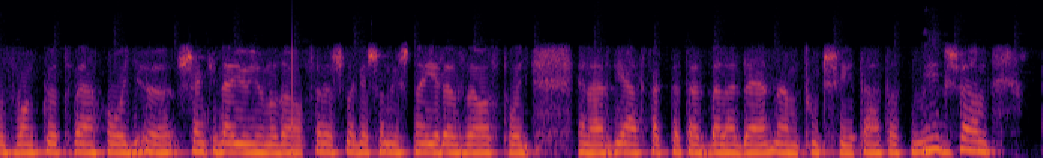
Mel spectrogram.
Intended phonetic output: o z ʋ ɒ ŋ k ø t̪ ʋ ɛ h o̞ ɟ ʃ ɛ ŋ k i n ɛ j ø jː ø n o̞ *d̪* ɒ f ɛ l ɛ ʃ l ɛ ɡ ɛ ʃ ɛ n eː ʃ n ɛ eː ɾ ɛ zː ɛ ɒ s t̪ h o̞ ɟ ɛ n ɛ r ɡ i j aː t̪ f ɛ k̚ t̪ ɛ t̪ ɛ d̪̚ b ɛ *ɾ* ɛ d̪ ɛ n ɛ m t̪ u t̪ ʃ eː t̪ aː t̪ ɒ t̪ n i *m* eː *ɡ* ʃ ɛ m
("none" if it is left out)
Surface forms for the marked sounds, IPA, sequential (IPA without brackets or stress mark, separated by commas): d̪, l, m, k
